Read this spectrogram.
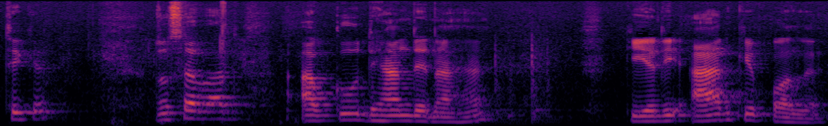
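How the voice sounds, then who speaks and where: A man's voice: fairly high pitch, expressive, takes it slowly, slight background noise. A man teaching an English grammar lesson, drilling points again and again and quizzing his students, asking them to repeat after him. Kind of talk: classroom lesson explaining grammar. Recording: echoey room.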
